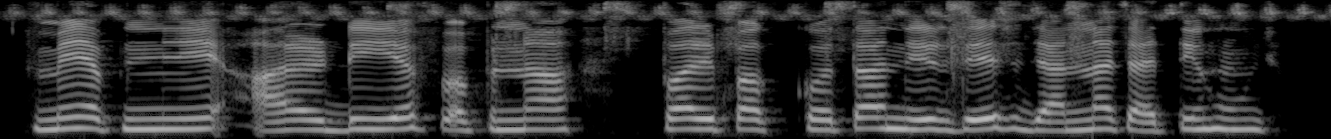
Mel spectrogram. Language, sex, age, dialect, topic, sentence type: Hindi, female, 18-24, Awadhi Bundeli, banking, statement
